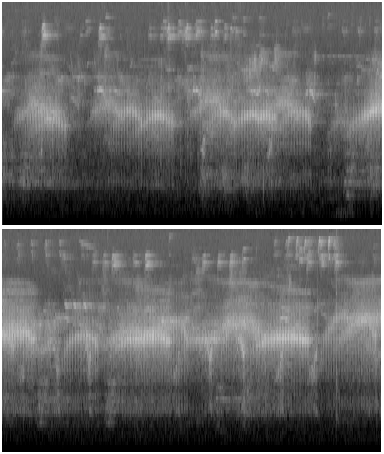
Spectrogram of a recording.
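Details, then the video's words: Dawn chorus of frogs on a small lake at the forest edge under morning fog: dense rattling croaks swell in waves every few seconds, nearly continuous, with birds singing high and faint overhead. "The sounds of morning frogs croaking"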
